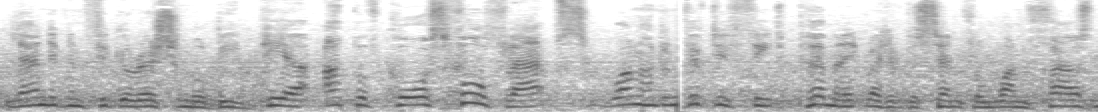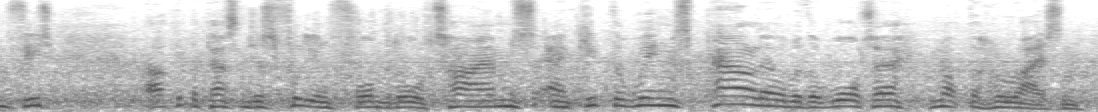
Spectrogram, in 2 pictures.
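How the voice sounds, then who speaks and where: High-pitched, commanding British airline captain played by a man. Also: quick pace, heavy background noise, natural voice. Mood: brisk, composed. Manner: clipped, procedural, authoritative. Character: calm, commanding male airliner captain in an emergency. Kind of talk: radio drama acting.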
